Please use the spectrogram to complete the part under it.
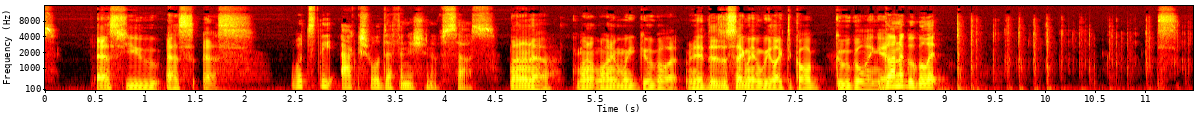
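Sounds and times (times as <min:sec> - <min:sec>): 
speech: 0:00.5 - 0:09.2
rapid typing on a computer keyboard during a Google search: 0:09.1 - 0:11.4.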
